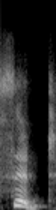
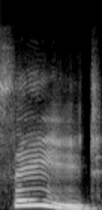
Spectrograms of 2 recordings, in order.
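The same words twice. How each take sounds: First: "said" as a short SED; correct pronunciation. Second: "said" stretched to a loud SAAYD; long exaggerated AY in "said"; wrong pronunciation. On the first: Teacher puts said after a student's name, correct pronunciation. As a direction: clip the vowel of "said" to short e. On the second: Teacher shows what not to say, wrong pronunciation. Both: Shown as a demonstration. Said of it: "not said".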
